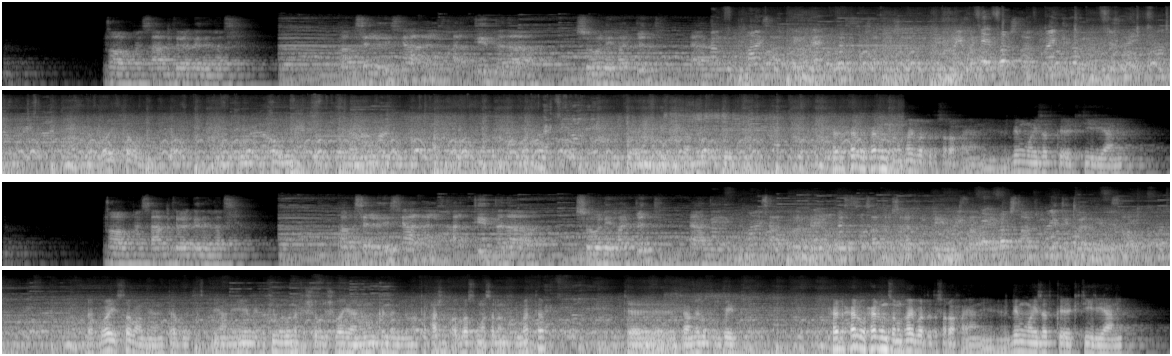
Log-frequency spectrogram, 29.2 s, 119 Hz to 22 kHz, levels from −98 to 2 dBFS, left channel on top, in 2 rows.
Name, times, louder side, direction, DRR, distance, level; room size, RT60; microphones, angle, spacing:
voice 1, 1.3-3.0 4.2-6.7 7.2-8.2 8.6-9.2 9.5-14.2 19.9-20.2, right 2 dB, 50° right, -1 dB, 2.4 m, -32 dB
sound 1, 3.4-19.4, right 1 dB, 30° right, 3.9 m, -37 dB
sound 2, 8.9-25.9, left 2 dB, 60° left, 0.8 m, -26 dB
voice 2, 15.6-21.5 22.4-23.9 24.5-24.6 24.9-28.6, right 6 dB, 70° right, 12 dB, 0.3 m, -23 dB
10.0 x 7.3 x 7.1 m, 1.5 s
head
